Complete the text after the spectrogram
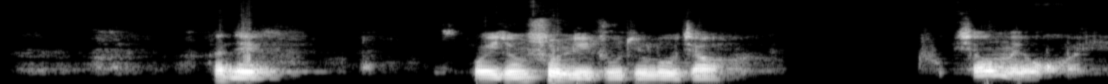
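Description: A young man speaks into a phone, close by.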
